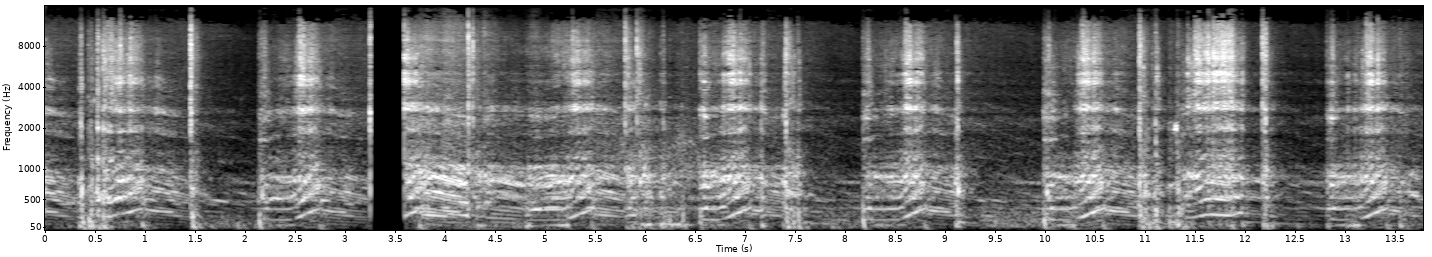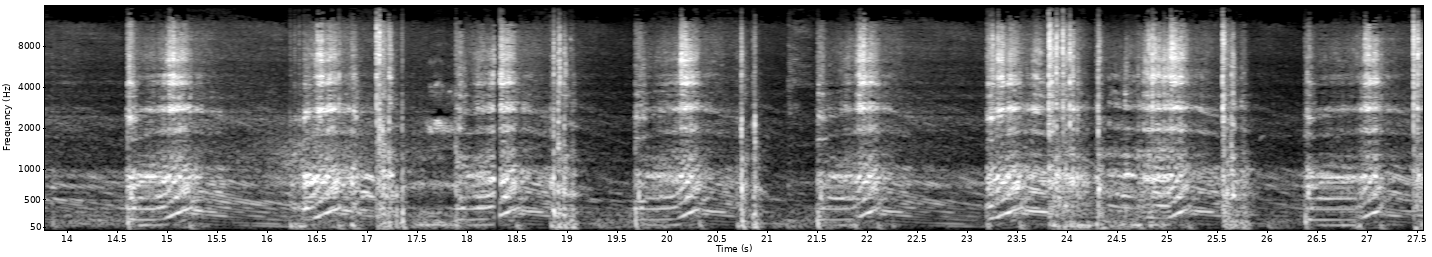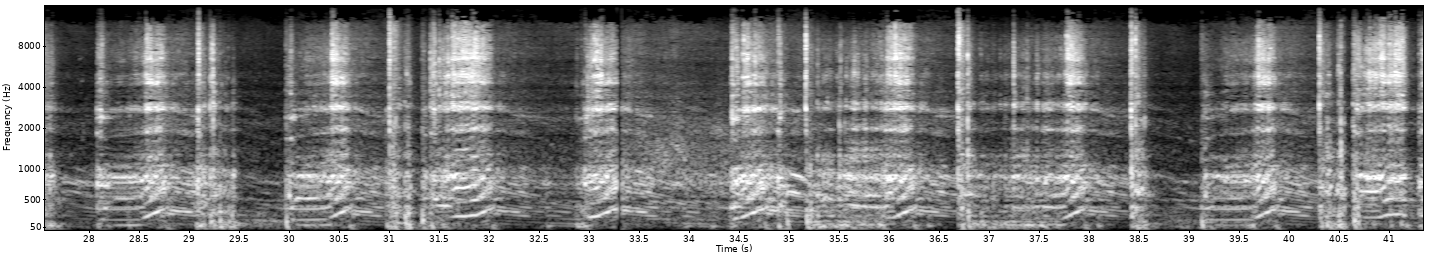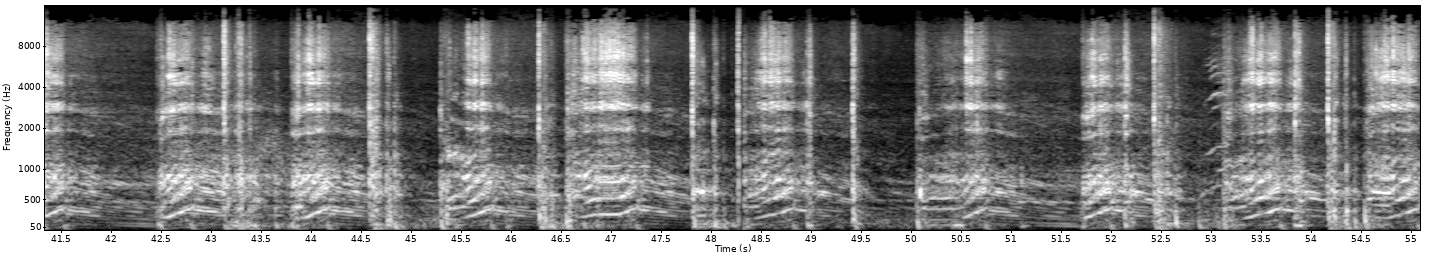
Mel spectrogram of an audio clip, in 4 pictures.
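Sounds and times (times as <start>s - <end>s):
car engine revving: 0.0s - 55.0s
exhaust bangs and crackles: 0.0s - 55.0s.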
